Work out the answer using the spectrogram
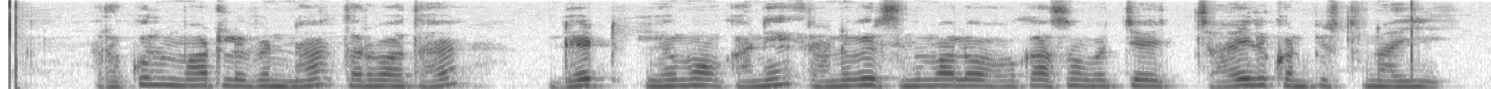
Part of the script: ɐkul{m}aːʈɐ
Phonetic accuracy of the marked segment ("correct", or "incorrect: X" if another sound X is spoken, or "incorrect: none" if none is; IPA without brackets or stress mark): correct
